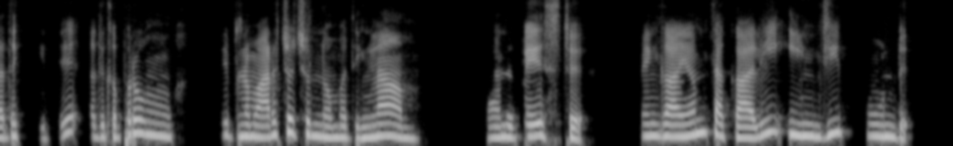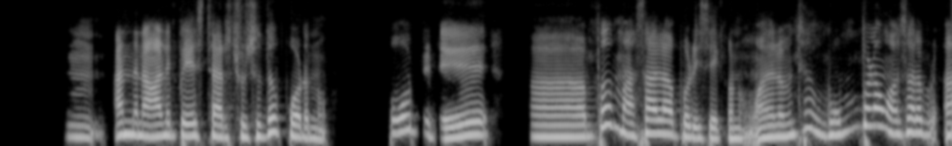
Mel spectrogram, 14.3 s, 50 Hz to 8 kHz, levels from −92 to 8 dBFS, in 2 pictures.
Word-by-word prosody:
வதக்கிட்டு, 170 +2 -6 0.2
அதுக்கப்றம் 185 +5 0 0.5
இப்போ 190 - -14
நம்ம 185 -1 +2
அரைச்சி 210 +7 +2
வச்சிருந்தோம் 195 -6 0
பார்த்தீங்களா, 175 +4 +1 0.8
அந்த 180 0 +1
பேஸ்ட்டு, 190 -4 +1 0.5
வெங்காயம், 195 +3 +3
தக்காளி, 180 +2 +1 0.2
இஞ்சி, 200 +3 +2 0.2
பூண்டு 190 -3 -1 0.9
ம் 180 +3 -5 0.2
அந்த 215 0 +4
4 190 +2 +3
பேஸ்ட்டு 200 -1 +2
அரைச்சு 180 +1 -2
வச்சது 190 +7 +2
போடணும். 165 -6 +1 0.5
போட்டுட்டு 230 - -1 0.6
அ - - +1 0.3
அப்போ 190 - 0 0.2
மசாலா 230 +2 +3
பொடி 180 -3 +2
சேக்கணும். 160 0 0
அதில 185 +2 +3
வந்து 220 +9 -2 0.2
ரொம்பலாம் 335 - 0
மசாலா 240 +2 +2
பொடி - - -7
195 Hz, 130 wpm, -23 LUFS, 180-215 Hz, 0.9 s, அந்த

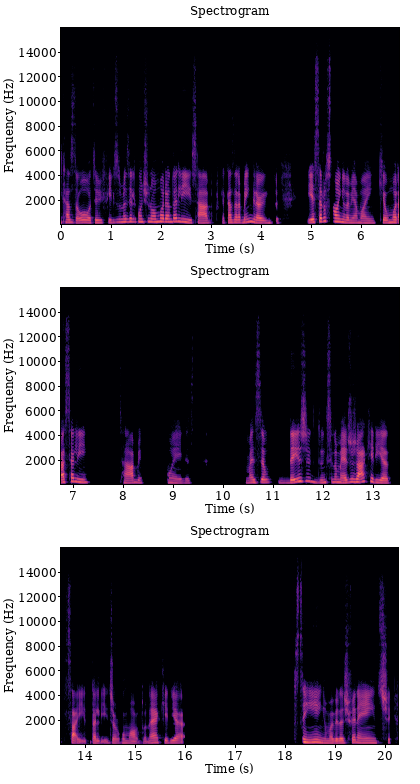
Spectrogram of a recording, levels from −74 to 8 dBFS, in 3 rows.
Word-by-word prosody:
casou, 195 -1 -1
teve 185 0 -2
filhos, 200 +2 -8
mas 235 +2 -1
ele 255 -2 -1
continuou 240 0 -1
morando 250 0 +2
ali, 240 -7 +1
sabe, 180 0 +1
porque 180 - -15
a - - -15
casa 200 +3 0
era 205 - +3
bem 220 +6 -1
grande. 180 -6 +1 0.7
E 205 - 0
esse 220 +4 +4
era 275 +2 +5
o - - -2
sonho 260 -6 +2
da 195 - +1
minha 185 0 -4
mãe, 165 -3 -6
que - - -3
eu 185 - +1
morasse 205 +4 +4
ali, 220 -6 0 0.7
sabe, 180 0 0 0.5
com 185 -1 -7
eles. 160 0 -9 1.1
Mas 195 +2 -3
eu 210 -1 0
desde 205 - +2
do 195 -6 -5
ensino 215 +2 -4
médio 200 +4 +2
já 230 +2 +7
queria 190 - +1 0.2
sair - - 0
dali 155 -2 -3
de 160 - -4
algum 155 0 -7
modo, 145 -2 -5
né, 185 +3 +2
queria 170 -2 -2 2.2
Sim, 205 -5 +2
uma 155 0 -2
vida 160 +1 +2
diferente. 170 -2 -1
195 Hz, 145 wpm, -25 LUFS, 175-220 Hz, 2.2 s, já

